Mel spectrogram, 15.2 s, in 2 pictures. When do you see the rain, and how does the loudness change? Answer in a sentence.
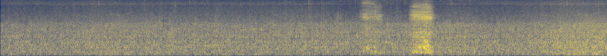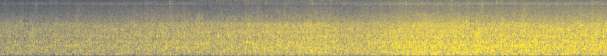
You can hear the rain from 0.0 to 15.1 s, getting louder.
